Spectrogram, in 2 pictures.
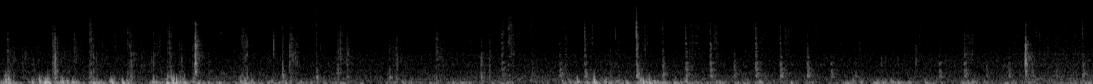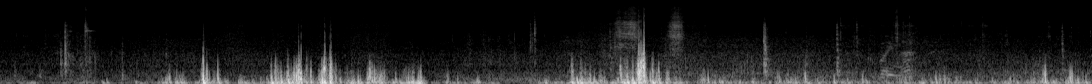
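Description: Strong gusty wind buffeting the microphone, with low rumbling gusts that swell loudly twice in the second half, and scattered light clicks and taps throughout.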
